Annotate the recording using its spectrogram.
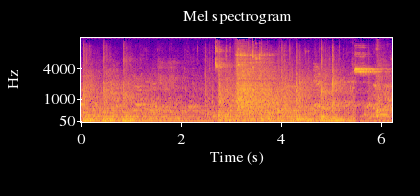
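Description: A basketball bounced three times on a hardwood gym floor, then a swell of crowd voices for a couple of seconds, and a short whistle blast near the end.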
